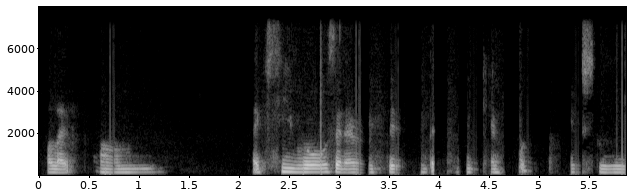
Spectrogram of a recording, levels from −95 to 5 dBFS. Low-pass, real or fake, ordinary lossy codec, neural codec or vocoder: 7.2 kHz; real; none; none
